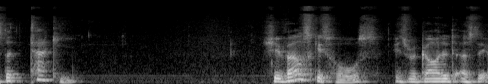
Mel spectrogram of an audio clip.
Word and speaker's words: Przewalski: cope with the dinosaur this horse is called PR's horse or more commonly and appropriately shal's horse of course you could just refer to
